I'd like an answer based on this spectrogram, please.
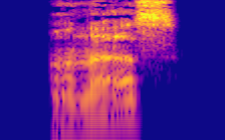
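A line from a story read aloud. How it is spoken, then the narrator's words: Ironic snort, man. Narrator (Russian): иронично хмыкнул мужчина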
